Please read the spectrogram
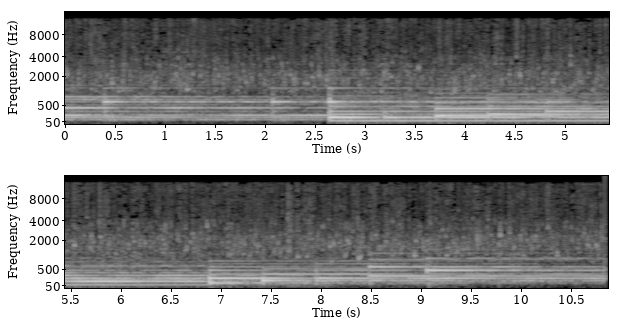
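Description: Slow, soft relaxing piano music: gentle melody notes over held low chords, the chord changing about three seconds in and again about seven seconds in.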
